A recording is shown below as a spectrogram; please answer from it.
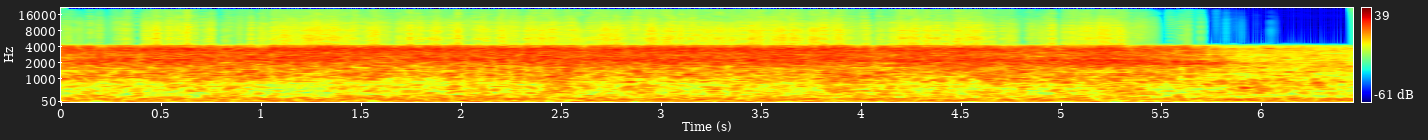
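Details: E-flite A-10 Thunderbolt II twin 64mm ducted fan, bad motor: loud steady roar, coarse and fluttery instead of a clean whoosh; fan runs rough, cause not yet found.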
